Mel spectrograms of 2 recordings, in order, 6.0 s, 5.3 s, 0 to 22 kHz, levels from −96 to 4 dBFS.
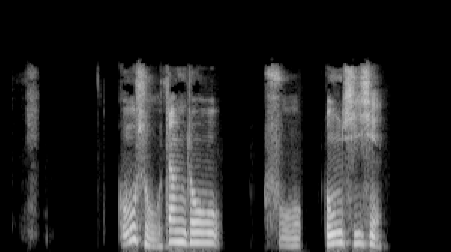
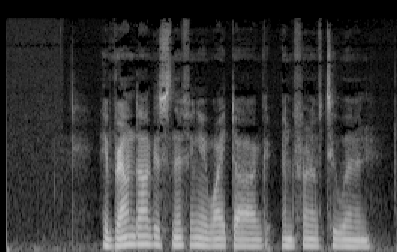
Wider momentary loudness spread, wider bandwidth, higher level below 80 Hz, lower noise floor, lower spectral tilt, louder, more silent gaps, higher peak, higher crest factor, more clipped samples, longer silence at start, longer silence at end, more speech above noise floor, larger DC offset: first, 15 LU vs 9 LU; second, 8.4 kHz vs 16 kHz; about the same, -56 dBFS vs -52 dBFS; second, -44 dBFS vs -54 dBFS; second, -4 dB/octave vs -6 dB/octave; first, -18 LUFS vs -25 LUFS; first, 0.73-1.27 s, 1.40-1.57 s, 2.98-3.31 s, 3.37-3.51 s, 4.12-4.23 s vs none; about the same, -2 dBFS vs -2 dBFS; about the same, 20 dB vs 22 dB; neither; first, 0.35 s vs 0.1 s; first, 0.95 s vs 0.35 s; second, 26 dB vs 30 dB; neither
